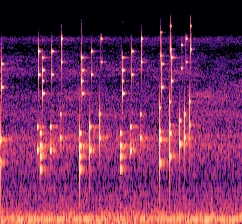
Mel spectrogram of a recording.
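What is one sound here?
Electronic buttons beep in quick bursts as a keypad is pressed.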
